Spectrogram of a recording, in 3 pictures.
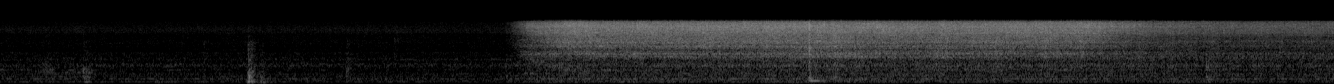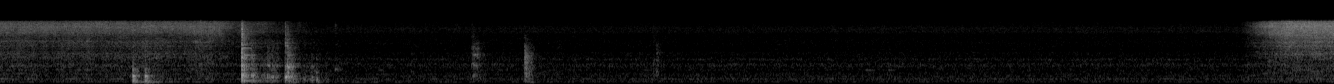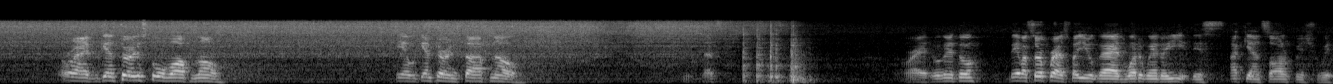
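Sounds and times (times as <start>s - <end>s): food sizzling in a frying pan: 5.1s - 16.3s, 25.8s - 35.0s.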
